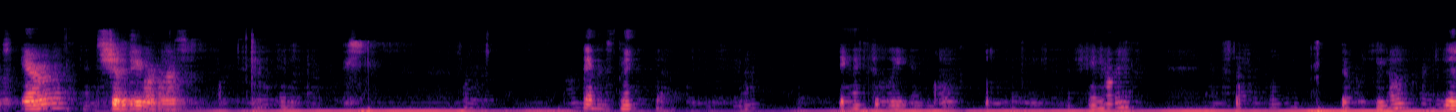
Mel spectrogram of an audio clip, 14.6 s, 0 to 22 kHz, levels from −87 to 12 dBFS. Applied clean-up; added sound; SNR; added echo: neural mask model DeepFilterNet 3.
